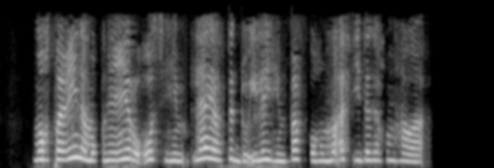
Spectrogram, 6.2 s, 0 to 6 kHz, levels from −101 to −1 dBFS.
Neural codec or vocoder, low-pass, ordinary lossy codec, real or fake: none; 5.4 kHz; AAC, 24 kbps; real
